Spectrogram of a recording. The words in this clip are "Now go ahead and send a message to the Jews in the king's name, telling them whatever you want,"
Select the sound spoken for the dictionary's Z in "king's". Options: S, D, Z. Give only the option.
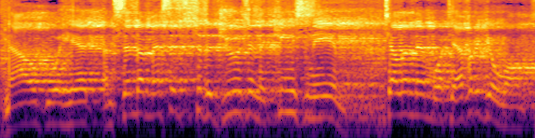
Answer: Z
